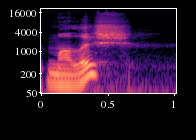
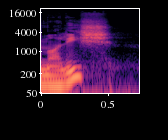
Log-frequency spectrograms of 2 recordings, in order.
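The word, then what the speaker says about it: مالش (малыш): مثلا مالش، مالش میشه بچه کوچولو، نینی، قنداقی. اگه بگین مالیش، معنی نمیده. مالیش، مالش، مالش، مالش همین ای وسطشه.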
